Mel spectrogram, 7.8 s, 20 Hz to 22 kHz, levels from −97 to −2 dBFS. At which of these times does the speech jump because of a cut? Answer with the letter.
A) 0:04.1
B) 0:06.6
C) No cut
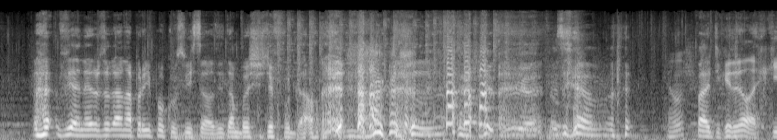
C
